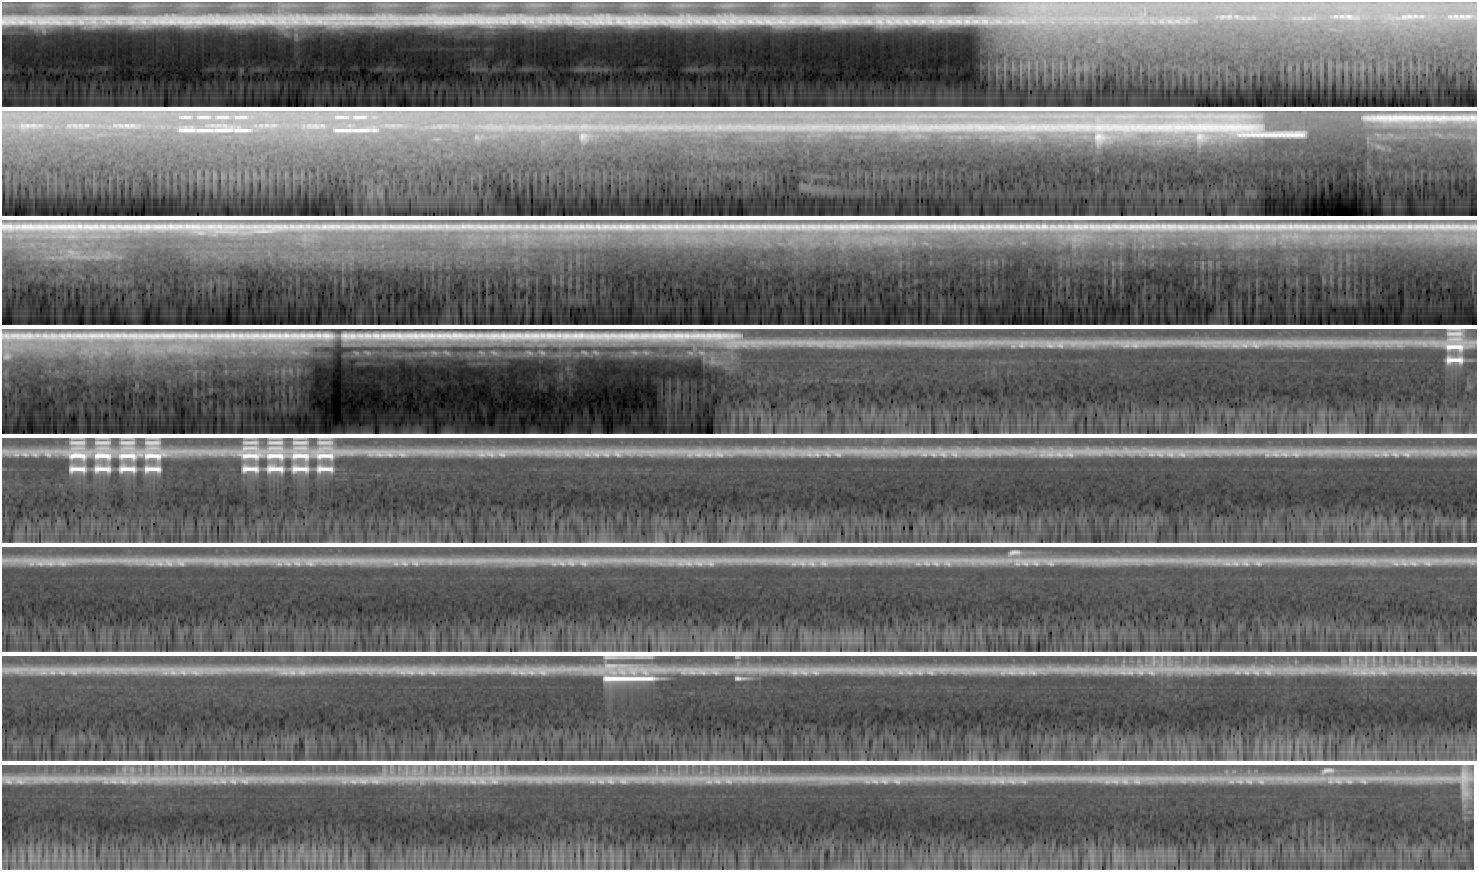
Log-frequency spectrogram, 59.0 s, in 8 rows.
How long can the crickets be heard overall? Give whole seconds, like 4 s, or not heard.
59 s.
